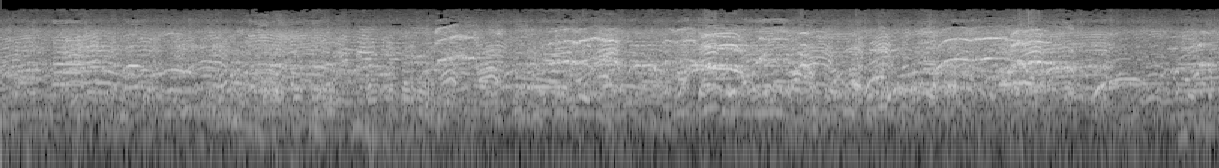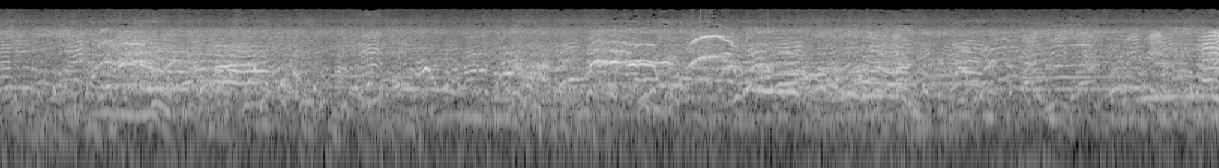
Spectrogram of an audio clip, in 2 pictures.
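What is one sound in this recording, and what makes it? A large crowd of children shouts and cheers excitedly outdoors.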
